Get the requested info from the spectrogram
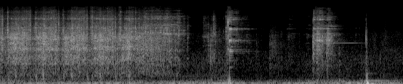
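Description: A brush spinner whirring with a fast rattle as it spins a latex paint brush inside a bucket, flinging rinse water off the bristles against the bucket wall to clear paint from them, stopping about two seconds in. A few clicks and knocks follow as the spinner is handled.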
